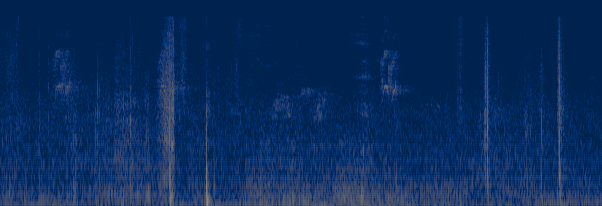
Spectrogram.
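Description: A few sharp clicks and taps from a handheld phone being carried and moved about while walking, over a faint outdoor background.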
